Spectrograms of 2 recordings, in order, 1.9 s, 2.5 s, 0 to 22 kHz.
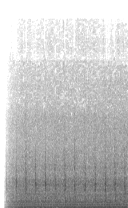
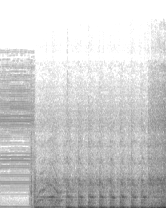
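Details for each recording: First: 1989 Jeep Cherokee XJ, 4.6L stroker I6 (Renix 4.0L-based, aftermarket pistons), started knocking after 700 miles with temperatures running high: sharp steady knock about six or seven times a second over rough idle; piston slap. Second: 1989 Jeep Cherokee XJ, 4.6L inline-six stroker (Renix), after replacing one piston for piston slap knock that began after 700 miles: cranks about two seconds, fires, flares, then smooth steady idle with no knocking.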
